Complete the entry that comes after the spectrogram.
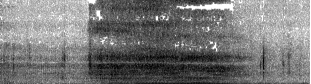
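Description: Nissan Qashqai pulling away from the kerb, with road noise. Its engine gets louder about two seconds in, rises a little in pitch as it accelerates, then fades as it drives off. The sound cuts off suddenly at the end.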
